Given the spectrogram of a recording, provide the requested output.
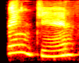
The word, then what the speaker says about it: thinking: Tenemos la palabra thinking. Miren cómo la lengua topa los dientes. Thinking, thinking, ¿sí?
